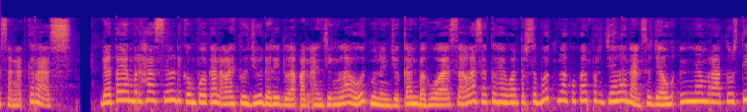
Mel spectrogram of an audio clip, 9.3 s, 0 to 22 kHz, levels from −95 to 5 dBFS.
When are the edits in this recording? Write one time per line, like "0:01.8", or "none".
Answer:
none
